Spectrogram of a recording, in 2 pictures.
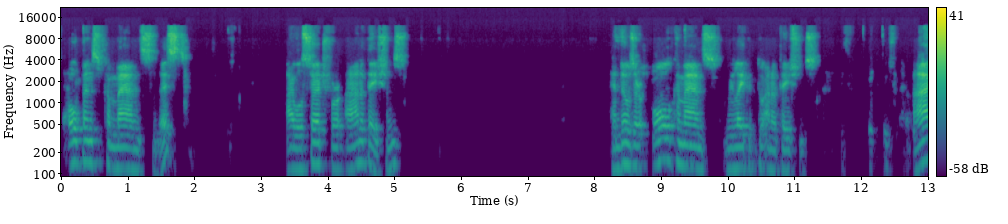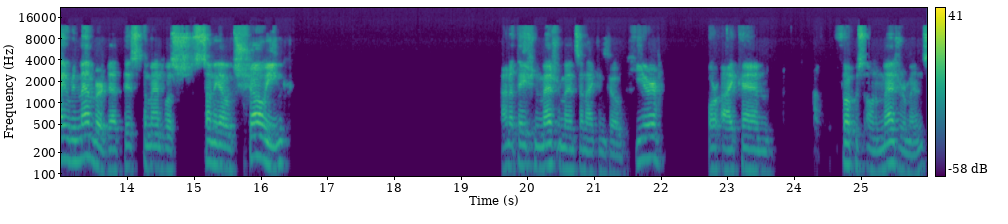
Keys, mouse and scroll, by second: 2.4 click, 3.0-6.4 typing, 11.9 click, 15.5-16.5 typing, 17.6-18.6 typing, 22.9 click, 24.3 m, 24.7 e, 25.3 a, 25.9 s.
